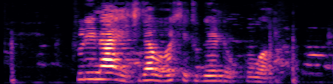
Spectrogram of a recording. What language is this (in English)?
Ganda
